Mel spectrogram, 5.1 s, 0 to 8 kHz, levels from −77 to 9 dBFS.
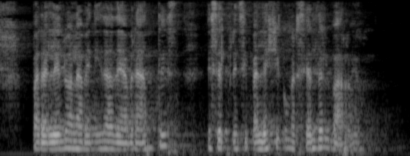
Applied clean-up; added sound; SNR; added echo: neural separator model SepFormer DNS4.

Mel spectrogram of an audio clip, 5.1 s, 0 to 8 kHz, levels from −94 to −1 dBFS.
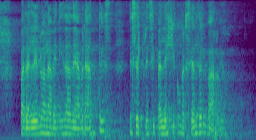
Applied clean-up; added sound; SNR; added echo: none; Wind; 20 dB; reverberation time 1.1 s.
